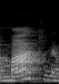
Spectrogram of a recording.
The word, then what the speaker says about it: máquina: Por exemplo, a máquina, você vai escrever máquina. Então, o ma é a sílaba tônica, ela é proparoxítona porque o acento, a sílaba tônica dela é a antepenúltima.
